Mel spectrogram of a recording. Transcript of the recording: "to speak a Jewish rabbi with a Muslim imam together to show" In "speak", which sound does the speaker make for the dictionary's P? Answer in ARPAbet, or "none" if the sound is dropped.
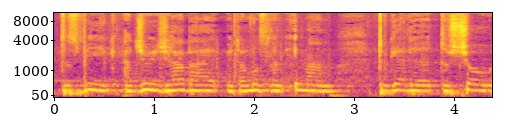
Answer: B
